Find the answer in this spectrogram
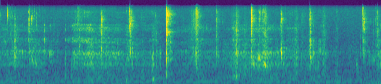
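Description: A person chewing soft pasta casserole close to the microphone, with irregular small mouth clicks and smacks, roughly three a second.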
